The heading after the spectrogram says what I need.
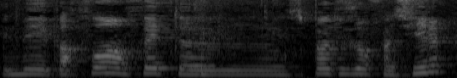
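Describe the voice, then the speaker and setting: A young man voicing a baker with Tourette's in an amateur comedy sketch, breaking off into sudden shouted tics and laughs. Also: high-pitched, a little fast, slight background noise, natural voice. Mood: blurting.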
